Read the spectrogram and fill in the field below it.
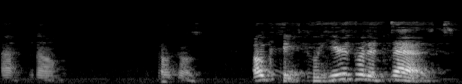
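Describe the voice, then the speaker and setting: A man with a high voice leads a casual language lesson. He keeps quizzing his listeners and repeating the same questions. He sounds set back from the mic, and the audio is dull and muffled. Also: big pitch swings, a little slow, a bit bright. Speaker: teacher. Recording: distant, muffled livestream audio.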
